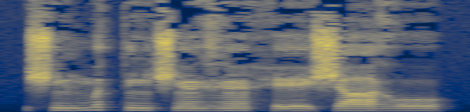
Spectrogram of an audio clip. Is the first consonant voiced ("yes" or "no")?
no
